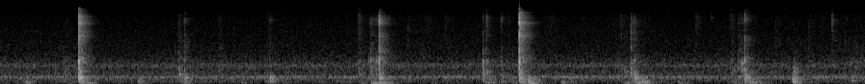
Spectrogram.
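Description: Bonsai cutters snipping branches of a five-needle pine: a series of sharp, short snips at irregular intervals, three of them louder, as the branches are cut back a little at a time.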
